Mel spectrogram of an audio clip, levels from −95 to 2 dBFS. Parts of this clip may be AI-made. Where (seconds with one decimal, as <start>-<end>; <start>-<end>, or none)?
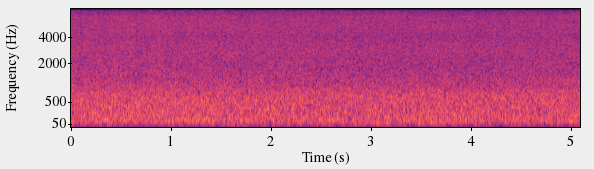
none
